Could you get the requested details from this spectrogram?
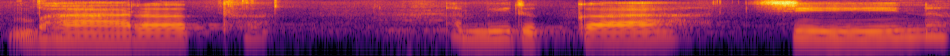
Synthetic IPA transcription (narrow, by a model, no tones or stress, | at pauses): bʱaɾət̪ | əmiɾika | t͡ʃin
